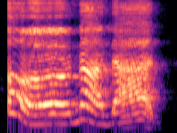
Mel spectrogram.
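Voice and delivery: high, loud terrified wail. Acted. Boatswain waking and begging the captain, a terrified wail. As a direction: wail it in panic. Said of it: "he wailed".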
